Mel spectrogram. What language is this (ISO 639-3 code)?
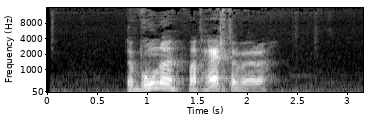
fry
